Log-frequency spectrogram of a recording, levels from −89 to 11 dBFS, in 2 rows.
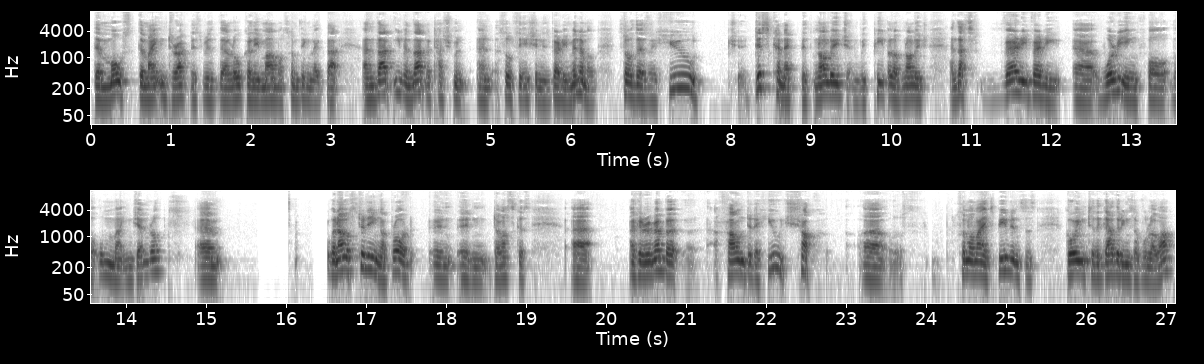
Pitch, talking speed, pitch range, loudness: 120 Hz, 170 wpm, 110-140 Hz, -20 LUFS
